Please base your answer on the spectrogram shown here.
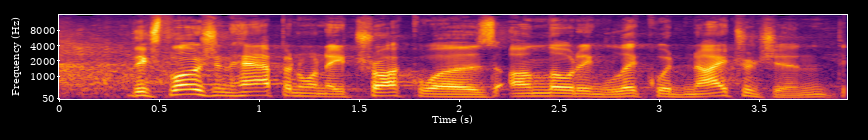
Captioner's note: laughter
